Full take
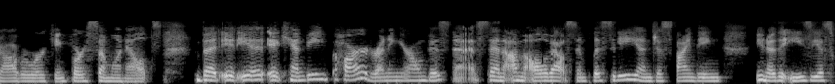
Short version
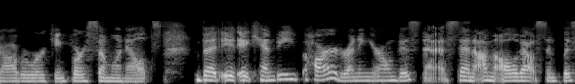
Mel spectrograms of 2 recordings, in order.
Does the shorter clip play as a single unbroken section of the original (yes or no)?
no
